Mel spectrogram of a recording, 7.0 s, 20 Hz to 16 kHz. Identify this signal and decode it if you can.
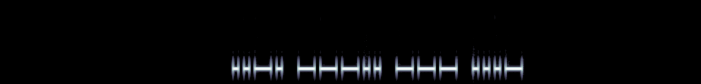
Morse code, heard as a keyed tone, about 22 wpm, 700 Hz. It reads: F8OV
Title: DXCC-100 Call Signs - 4 Characters - Repeated 3x - 22wpm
